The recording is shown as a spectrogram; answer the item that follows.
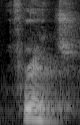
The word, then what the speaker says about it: فرنچ: داریم به نام فرنچ فرنچ رو هم اگه بخوایم تلفظ کنیم ف و ر البته ر بعدش ساکن نیست میشه رنچ فرنچ فرنچ نگین فرنج ا ندین حداقل بهش اوکی سعی کنین ساکن شروع کن کنید فرنچ فرنچ فرنچ نه اینکه فرنچ روی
